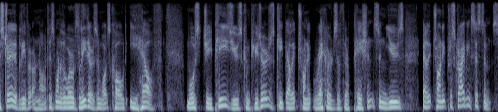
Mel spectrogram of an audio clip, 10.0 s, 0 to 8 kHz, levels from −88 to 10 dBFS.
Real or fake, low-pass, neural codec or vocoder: real; 7.2 kHz; none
